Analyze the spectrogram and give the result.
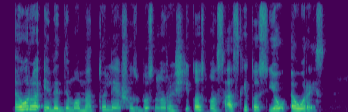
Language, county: Lithuanian, Panevėžys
